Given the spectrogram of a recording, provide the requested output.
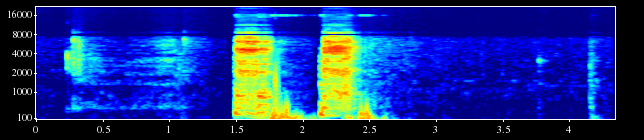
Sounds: Cough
